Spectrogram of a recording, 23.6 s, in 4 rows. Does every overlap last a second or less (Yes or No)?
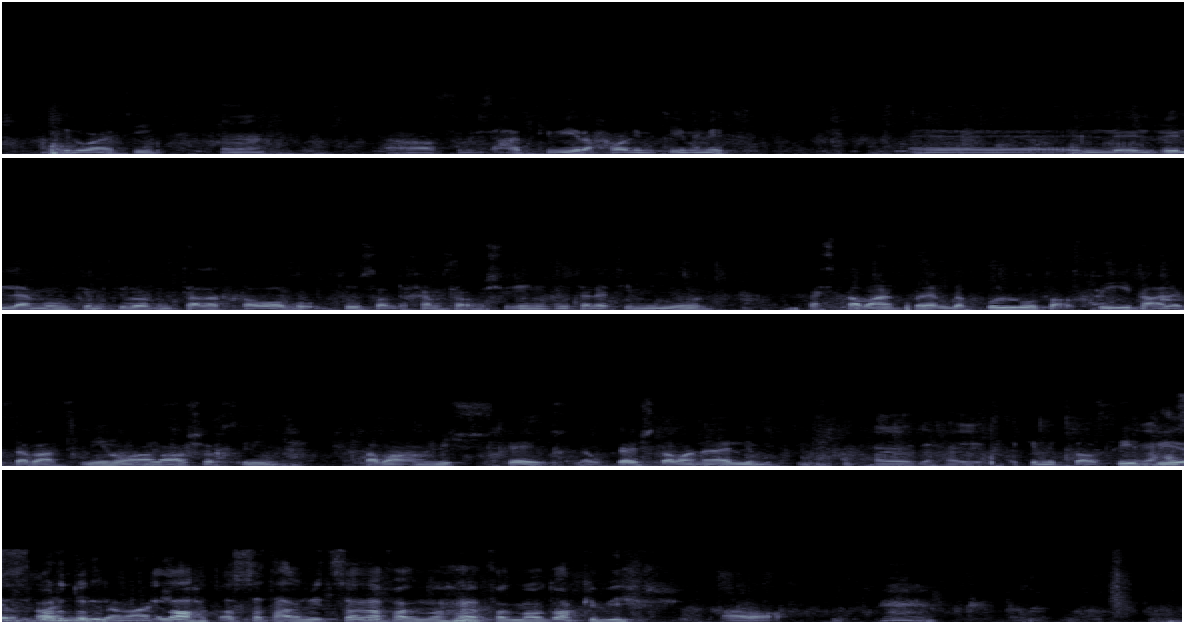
No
